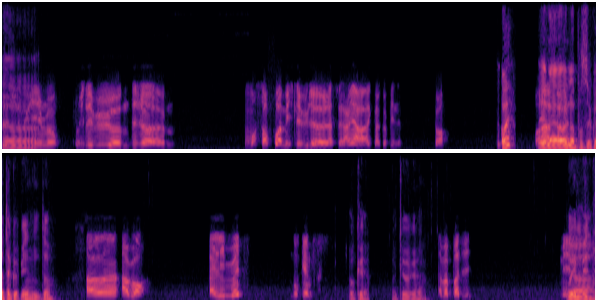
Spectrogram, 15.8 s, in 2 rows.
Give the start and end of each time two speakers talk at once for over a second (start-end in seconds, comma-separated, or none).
none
